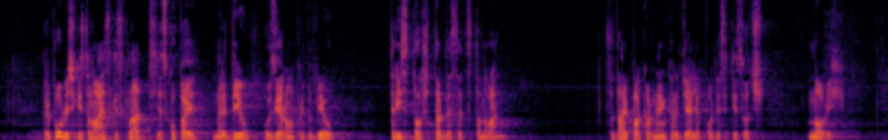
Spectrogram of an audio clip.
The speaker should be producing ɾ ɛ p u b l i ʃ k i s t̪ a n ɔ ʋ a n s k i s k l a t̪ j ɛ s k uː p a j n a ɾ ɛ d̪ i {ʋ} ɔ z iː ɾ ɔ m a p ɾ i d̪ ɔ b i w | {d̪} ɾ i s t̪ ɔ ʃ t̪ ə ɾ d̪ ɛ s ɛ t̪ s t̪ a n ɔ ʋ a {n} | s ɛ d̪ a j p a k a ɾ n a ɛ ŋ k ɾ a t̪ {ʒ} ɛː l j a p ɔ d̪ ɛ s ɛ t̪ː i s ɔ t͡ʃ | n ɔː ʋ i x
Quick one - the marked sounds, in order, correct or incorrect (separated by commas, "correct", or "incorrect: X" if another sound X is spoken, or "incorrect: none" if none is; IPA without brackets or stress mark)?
incorrect: w, incorrect: t̪, correct, correct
